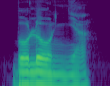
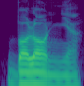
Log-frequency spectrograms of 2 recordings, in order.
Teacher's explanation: note that these vowels are closed in standard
